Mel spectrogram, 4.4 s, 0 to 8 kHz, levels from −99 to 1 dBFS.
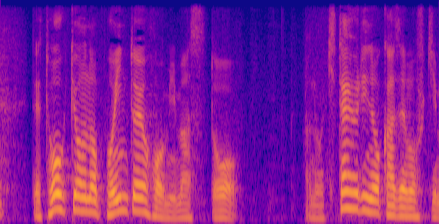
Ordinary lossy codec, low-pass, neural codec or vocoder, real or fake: none; 7.2 kHz; none; real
